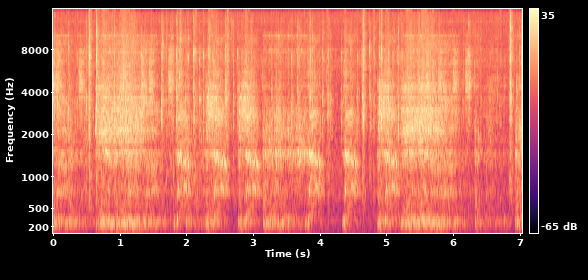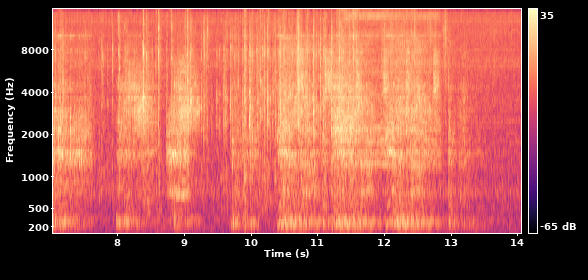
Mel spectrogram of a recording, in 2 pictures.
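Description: Punches and kicks land with heavy thuds.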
